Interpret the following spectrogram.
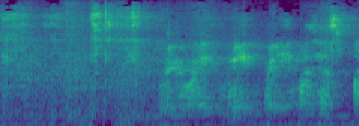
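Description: A person speaking, starting about a second in, after a moment of background noise.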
